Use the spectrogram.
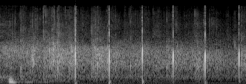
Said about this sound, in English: All right, that was about a 50-50 clap, better than I thought, so...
